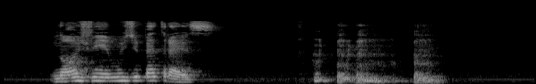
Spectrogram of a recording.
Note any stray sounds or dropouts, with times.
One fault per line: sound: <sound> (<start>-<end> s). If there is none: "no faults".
sound: throat clearing (3.0-4.5 s)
